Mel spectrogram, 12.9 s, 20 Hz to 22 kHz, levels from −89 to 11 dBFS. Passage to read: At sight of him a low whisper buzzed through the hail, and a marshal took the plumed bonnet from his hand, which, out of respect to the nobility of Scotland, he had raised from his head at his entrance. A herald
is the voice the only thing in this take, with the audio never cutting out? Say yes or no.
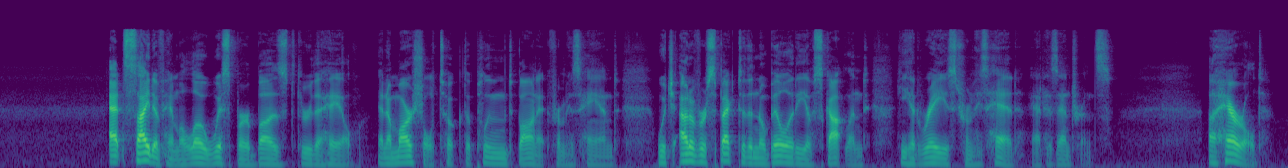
yes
